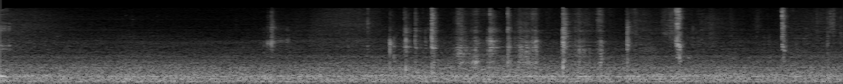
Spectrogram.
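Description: Steady low hum inside a parked car's cabin, with a faint even tone running through it. From about two seconds in, a scattering of small, sharp clicks and taps.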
